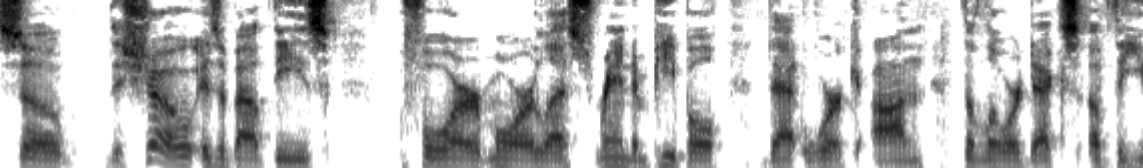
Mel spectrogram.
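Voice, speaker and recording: A man speaks at a medium pitch with an American accent. His intonation stays monotone and flat. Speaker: podcast host. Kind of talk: casual chat. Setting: video call.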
